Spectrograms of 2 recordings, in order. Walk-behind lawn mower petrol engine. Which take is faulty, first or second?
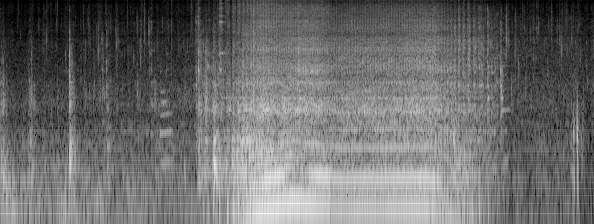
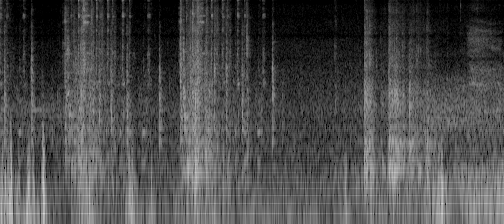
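second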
